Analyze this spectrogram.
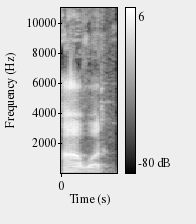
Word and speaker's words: hour: मैं आपको बताऊं तो जैसे हम लोग बोलते हैं आवर, HOUR, तो इसमें कॉन्सोनेंट साउंड से स्टार्ट होता है ये, लेकिन इसका जो उच्चारण है वो होता है आवर, अ से शुरू होता है।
